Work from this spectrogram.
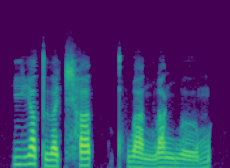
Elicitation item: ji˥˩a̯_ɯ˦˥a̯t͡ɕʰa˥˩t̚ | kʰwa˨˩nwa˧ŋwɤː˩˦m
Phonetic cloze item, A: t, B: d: A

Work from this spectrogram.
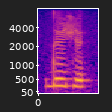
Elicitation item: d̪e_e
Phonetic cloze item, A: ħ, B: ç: B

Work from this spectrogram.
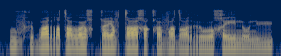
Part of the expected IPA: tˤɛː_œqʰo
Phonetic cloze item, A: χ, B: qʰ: A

